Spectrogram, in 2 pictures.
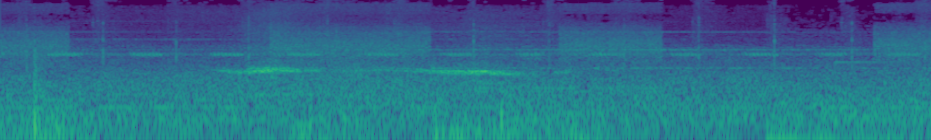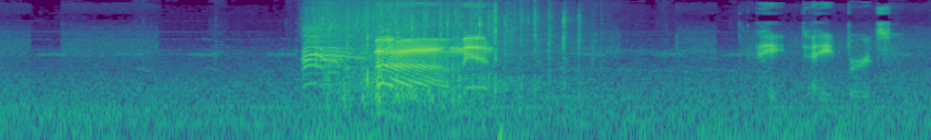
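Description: Crows caw in a harsh, loud burst near the end of a night scene in castle gardens in a Game of Thrones video game, over dark ambient game sound, with a brief muttered remark from a player.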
